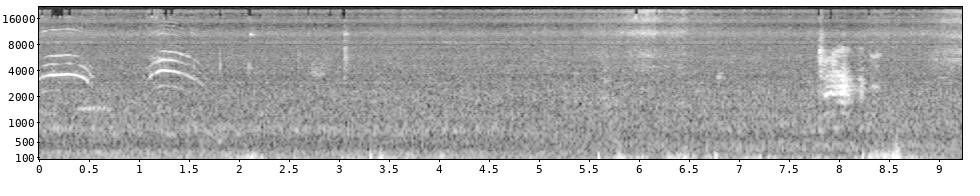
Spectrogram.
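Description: A pet cat gives a few short meows, moderately close, between quieter rustling and handling noises at home.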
